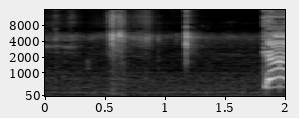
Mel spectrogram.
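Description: Quiet room tone with a short, soft rustle about half a second in and a faint click a little later. A woman starts talking near the end.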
